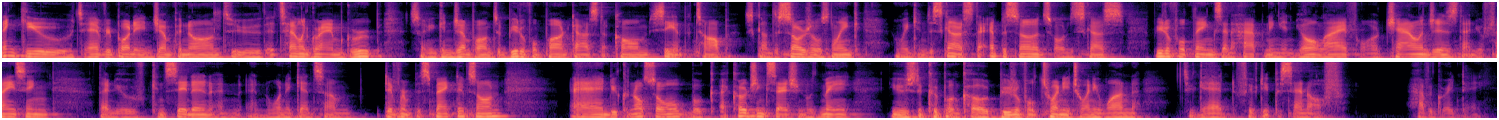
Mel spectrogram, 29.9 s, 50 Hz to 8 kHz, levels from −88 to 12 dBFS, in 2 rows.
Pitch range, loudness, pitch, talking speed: 85-100 Hz, -17 LUFS, 95 Hz, 165 wpm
